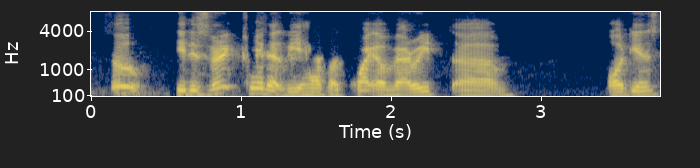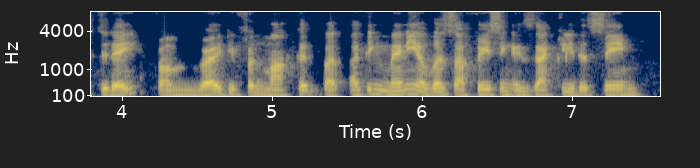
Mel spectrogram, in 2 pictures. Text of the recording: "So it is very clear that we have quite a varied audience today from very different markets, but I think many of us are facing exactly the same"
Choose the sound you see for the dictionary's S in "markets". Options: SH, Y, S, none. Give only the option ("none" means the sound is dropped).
none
